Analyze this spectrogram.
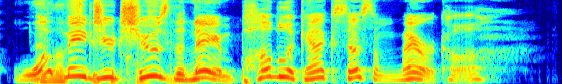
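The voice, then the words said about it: Silly, goofy put-on voice. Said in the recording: “I'm going to say it in a stupid voice because I feel like it sounds stupid”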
